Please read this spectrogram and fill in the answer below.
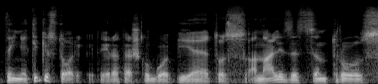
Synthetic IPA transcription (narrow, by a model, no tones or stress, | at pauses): t̪ɐɪnʲɛt̪ʲɪkɪst̪oːɾʲɪ̰kɐɪt̪ɐɪiɾɐt̪ɐʃkɐlˠbʊɐːpʲiɛt̪oːsɐ̰nɑːlʲɪzʲeːst̪sʲɛnt̪ɾʊs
